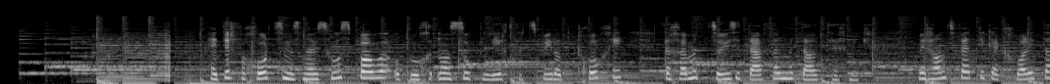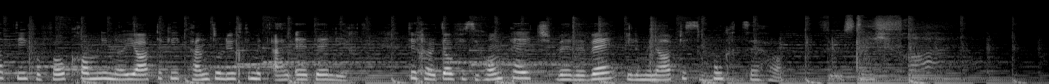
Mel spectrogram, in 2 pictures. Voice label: Jingle; FL Metalltechnik AG

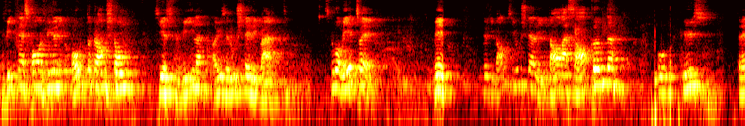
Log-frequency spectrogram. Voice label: Ansage Festprogramm

